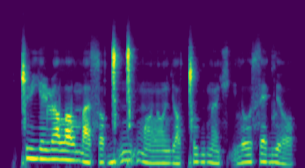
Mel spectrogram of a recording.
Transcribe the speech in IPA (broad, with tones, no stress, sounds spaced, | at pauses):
ǀ y˦ j e˦ ɭ œ˦ lˠ œ˦ lˠ m a˨ s ɔ˨ ɡ͡ǀ ḭ˦ ŋ͡ǀ ḭ˦ m ɔ̃˨ l ɔ̃˨ ʎ œ˨ lˠ ǀ u˦ ɡ m œ̃˨ ç ḭ˨ l o˦ s ɛ˦ ɡ lʲ ɔ˨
